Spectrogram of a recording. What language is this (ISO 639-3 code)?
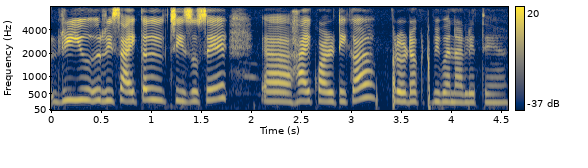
urd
